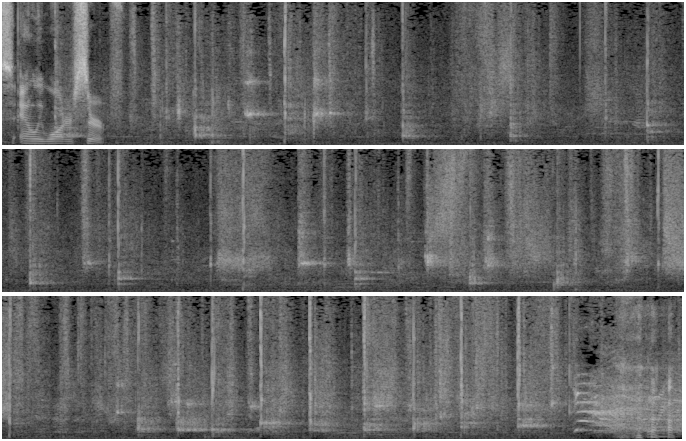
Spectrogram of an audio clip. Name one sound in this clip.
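Paddles pop sharply against a plastic ball in a quick back-and-forth rally.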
